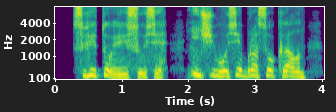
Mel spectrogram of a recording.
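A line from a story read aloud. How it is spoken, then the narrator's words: Breathless exclamation. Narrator (Russian): выдохнул Джон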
